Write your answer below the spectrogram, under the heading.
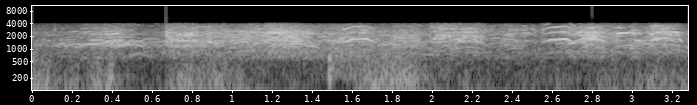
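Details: Snow geese feeding and resting in winter ponds behind a national wildlife refuge visitor center, recorded in January by a waterfowl webcam; a dense chorus of overlapping high nasal honks and yelps from a large flock, continuous throughout.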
